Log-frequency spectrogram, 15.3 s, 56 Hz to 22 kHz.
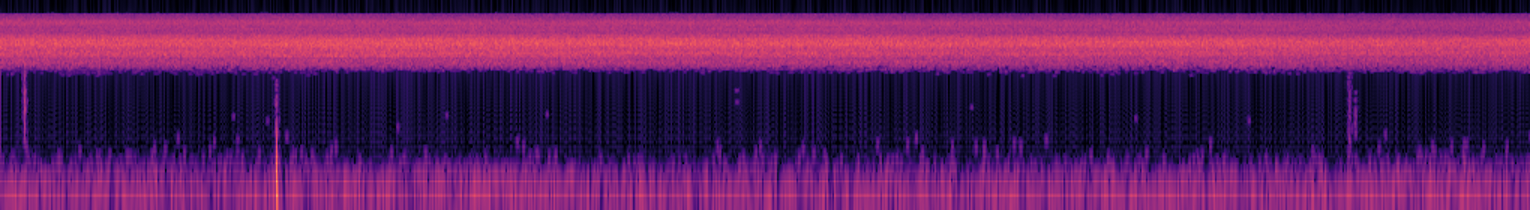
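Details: A dense chorus of cicadas in the city forest by Daejeon City Hall, Dunsan-dong, on 28 July 2021, a steady, high, hissing buzz that never lets up.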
